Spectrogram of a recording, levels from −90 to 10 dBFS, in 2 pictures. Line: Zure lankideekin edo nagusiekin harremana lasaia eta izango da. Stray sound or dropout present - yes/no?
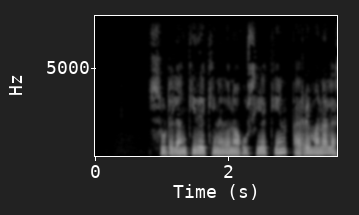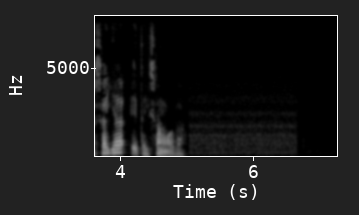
no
